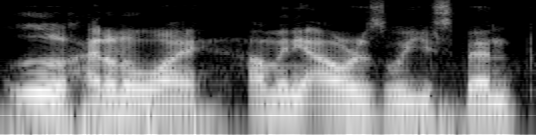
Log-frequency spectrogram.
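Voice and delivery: usual speaking voice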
